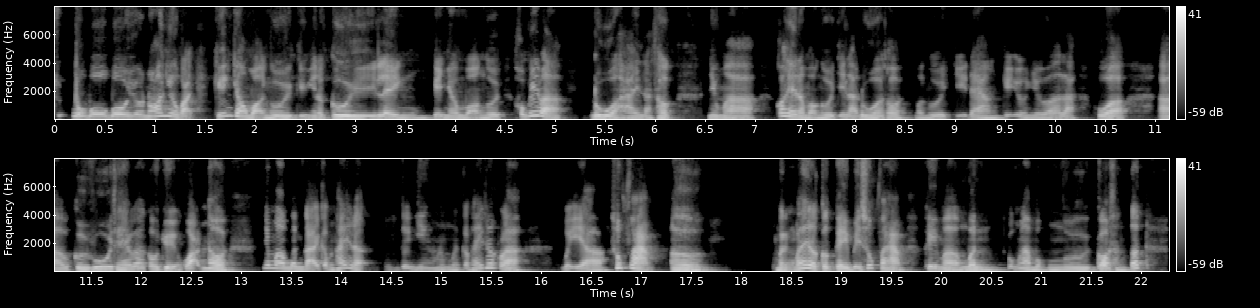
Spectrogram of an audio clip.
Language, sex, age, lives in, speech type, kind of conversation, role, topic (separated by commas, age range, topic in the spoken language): Vietnamese, male, 20-24, Vietnam, conversation, advice, user, Tôi nên làm gì khi đồng nghiệp hay soi mói và phê bình quá chi tiết khiến tôi mất tự tin?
